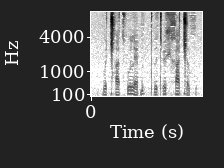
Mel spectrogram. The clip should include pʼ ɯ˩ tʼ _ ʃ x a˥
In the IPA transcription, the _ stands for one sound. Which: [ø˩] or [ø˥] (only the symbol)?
ø˥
